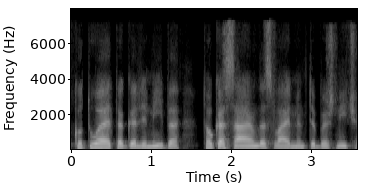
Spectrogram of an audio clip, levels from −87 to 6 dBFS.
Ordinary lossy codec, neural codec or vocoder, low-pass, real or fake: AAC, 32 kbps; codec, 24 kHz, 0.9 kbps, WavTokenizer, large speech release; 7.2 kHz; fake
